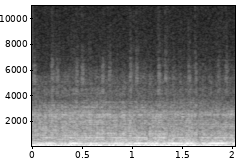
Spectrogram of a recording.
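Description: Live hardcore punk band playing loud: a steady held note, most likely distorted electric guitar, over a dense low end of bass and drums, between vocal lines.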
